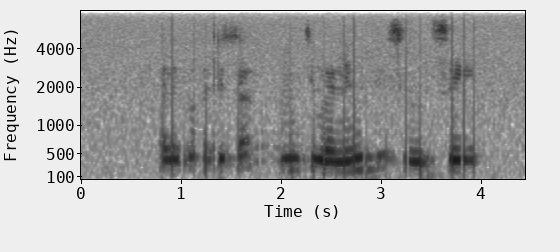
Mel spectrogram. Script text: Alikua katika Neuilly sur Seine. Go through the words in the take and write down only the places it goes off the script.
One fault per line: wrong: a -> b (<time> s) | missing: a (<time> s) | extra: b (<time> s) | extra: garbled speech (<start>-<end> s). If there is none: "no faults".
extra: mji wa (2.0 s)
